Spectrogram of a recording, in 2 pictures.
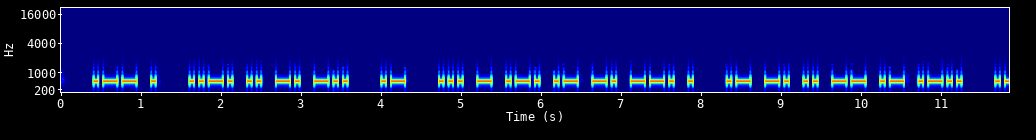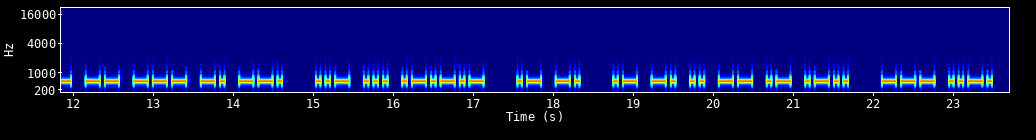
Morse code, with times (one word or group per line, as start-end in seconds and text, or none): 0.4-1.2 WE
1.6-3.6 FIND
4.0-4.3 A
4.7-7.9 STRANGE
8.3-11.3 ANIMAL
11.7-14.6 AMONG
15.1-17.1 US.
17.6-18.3 AN
18.8-21.7 ANIMAL
22.1-23.5 OF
